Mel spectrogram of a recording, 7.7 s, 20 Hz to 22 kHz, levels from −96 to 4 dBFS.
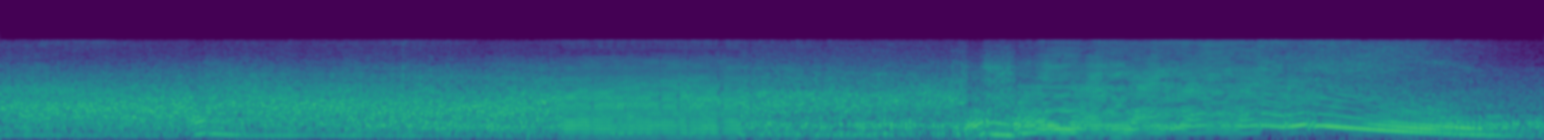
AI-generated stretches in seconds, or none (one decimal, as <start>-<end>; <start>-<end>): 2.8-3.7; 5.1-6.3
